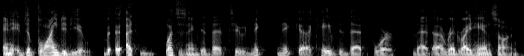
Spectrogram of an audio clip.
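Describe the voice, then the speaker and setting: Man in his fifties, very deep and lively voice, rambling profane storyteller, dry close mic. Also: measured pace, dry recording. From Connecticut. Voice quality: deep masculine voice. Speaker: podcast guest musician. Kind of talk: casual chat.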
